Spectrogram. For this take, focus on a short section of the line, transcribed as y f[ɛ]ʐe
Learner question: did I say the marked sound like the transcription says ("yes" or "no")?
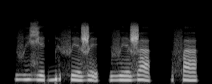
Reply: no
